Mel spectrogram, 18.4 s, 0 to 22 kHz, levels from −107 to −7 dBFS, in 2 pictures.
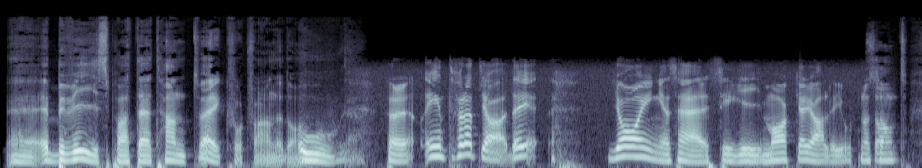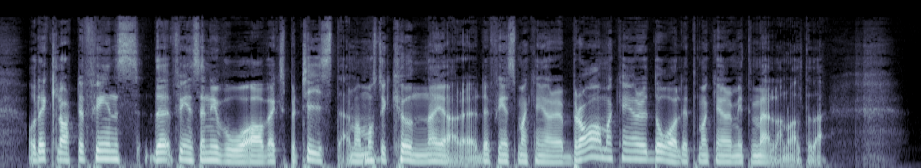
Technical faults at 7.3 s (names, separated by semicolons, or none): digital radio blending to analogue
